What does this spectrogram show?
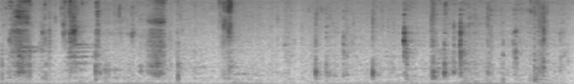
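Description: A person chewing a mouthful of rice and greens eaten by hand, with many short wet clicks and smacks of the mouth.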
